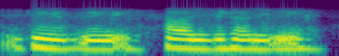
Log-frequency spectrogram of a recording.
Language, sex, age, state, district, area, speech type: Punjabi, female, 30-45, Punjab, Mohali, urban, conversation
